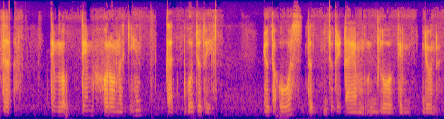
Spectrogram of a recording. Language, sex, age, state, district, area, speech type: Kashmiri, male, 45-60, Jammu and Kashmir, Budgam, urban, spontaneous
